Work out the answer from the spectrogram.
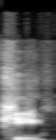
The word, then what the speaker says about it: cay: i named it the key to soul awakening it's it's pronounced key all right topics today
